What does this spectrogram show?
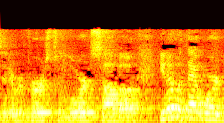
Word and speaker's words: Sabaoth: It looks like they misspelled it and they put an O in there, and it's Sabaoth.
